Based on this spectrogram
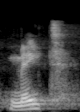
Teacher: Coincide con el español, aunque es un poco más nasal. · Term: Sonido de M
